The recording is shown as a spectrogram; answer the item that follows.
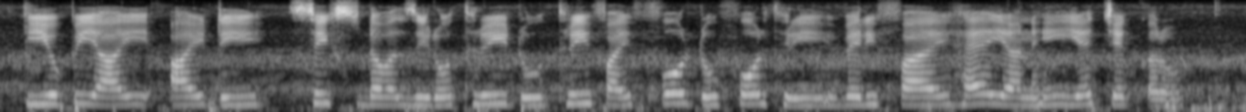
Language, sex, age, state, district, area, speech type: Urdu, female, 18-30, Uttar Pradesh, Gautam Buddha Nagar, urban, read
